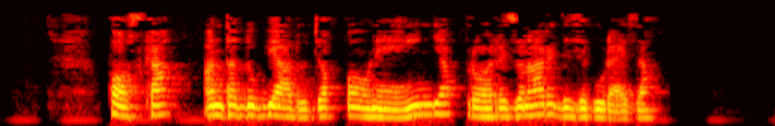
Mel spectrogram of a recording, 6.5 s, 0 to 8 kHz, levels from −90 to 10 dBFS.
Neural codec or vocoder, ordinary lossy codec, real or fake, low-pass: none; MP3, 24 kbps; real; 7.2 kHz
